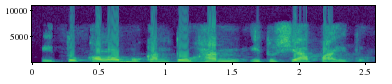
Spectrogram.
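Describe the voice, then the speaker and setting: Brief: man hosting, husky higher voice, dark and muffled sound, emphatic and animated. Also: moderate pace. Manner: animated, probing questions, emphatic repetition. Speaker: host.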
